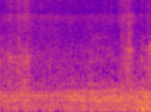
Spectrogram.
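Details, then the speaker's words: Fisher & Paykel Quicksmart washing machine found at dump, test run: steady hollow rumble and low drone; drum bearing worn out, would be very loud on spin. "get closer the bearing's gone you can hear the hollow sound so you can use it it will work but it'll sound really loud when it's on spin"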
